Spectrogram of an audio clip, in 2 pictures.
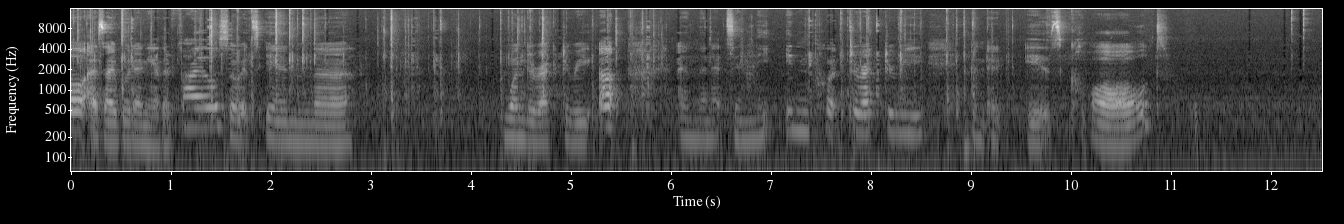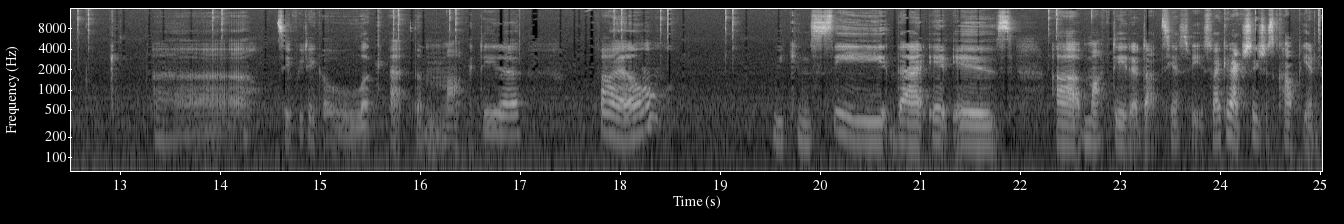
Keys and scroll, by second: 1.4 shift+', 1.6 ., 1.8 /, 2.1 BackSpace, 3.2 shift+', 3.7 Left, 4.4 ., 4.7 shift+/, 5.2 BackSpace, 5.4 /, 5.7 Tab, 7.7-8.8 typing, 9.0 Tab.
